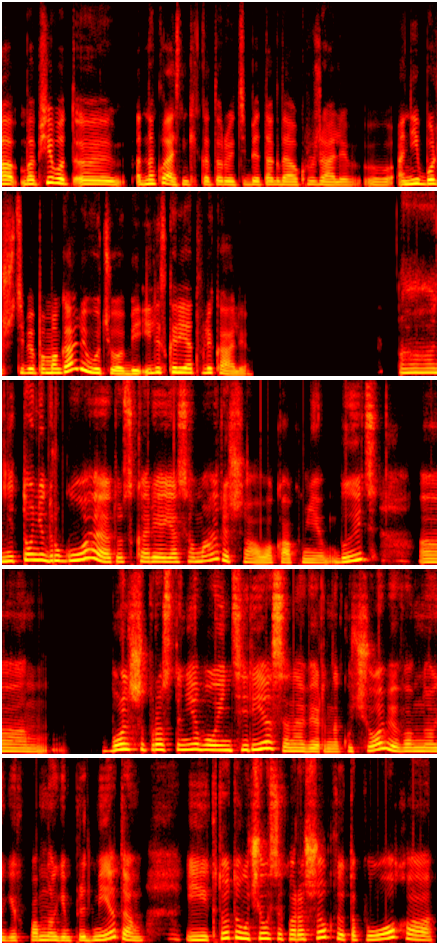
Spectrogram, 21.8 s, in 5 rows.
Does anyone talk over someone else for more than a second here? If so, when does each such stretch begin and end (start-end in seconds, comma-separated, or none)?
none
